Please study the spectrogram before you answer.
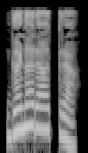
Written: ಗಣರಾತ್ರ

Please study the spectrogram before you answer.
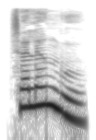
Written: ಚೆಲಂಕು

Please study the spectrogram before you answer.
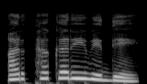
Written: ಅರ್ಥಕರೀವಿದ್ಯೆ

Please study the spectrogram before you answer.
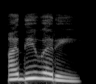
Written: ಅಧ್ವರಿ

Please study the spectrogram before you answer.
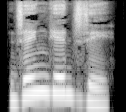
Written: ಜೆಂಗೆಜ್ಜೆ

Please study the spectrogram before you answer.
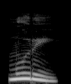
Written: ಮುರಿ

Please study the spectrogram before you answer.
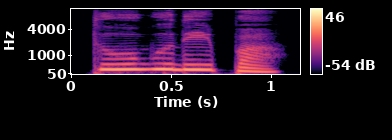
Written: ದಿಕ್ಕುತಪ್ಪು

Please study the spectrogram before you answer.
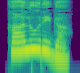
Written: ಖಲೂರಿಕೆ

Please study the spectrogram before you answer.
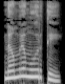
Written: ನಮ್ರಮೂರ್ತಿ

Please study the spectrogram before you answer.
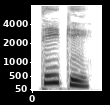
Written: ತೆಗೆ

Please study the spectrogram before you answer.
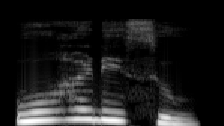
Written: ಓಹಡಿಸು

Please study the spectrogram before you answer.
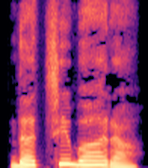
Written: ದಚ್ಚಿಬಾರ

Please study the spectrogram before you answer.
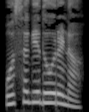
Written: ಒಸಗೆದೋರಣ

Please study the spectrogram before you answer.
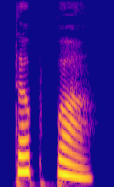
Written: ಠಪ್ಪ

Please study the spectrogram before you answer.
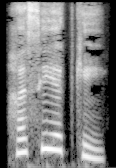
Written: ಹಸಿಯಕ್ಕಿ

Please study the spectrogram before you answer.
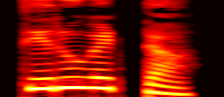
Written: ಥರವಿಡಿ

